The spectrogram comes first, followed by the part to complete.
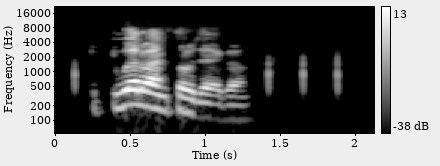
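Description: A man's voice saying a short phrase in Hindi, then four or five short, soft taps about a quarter second apart: a stylus tapping on a tablet's glass screen while writing.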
